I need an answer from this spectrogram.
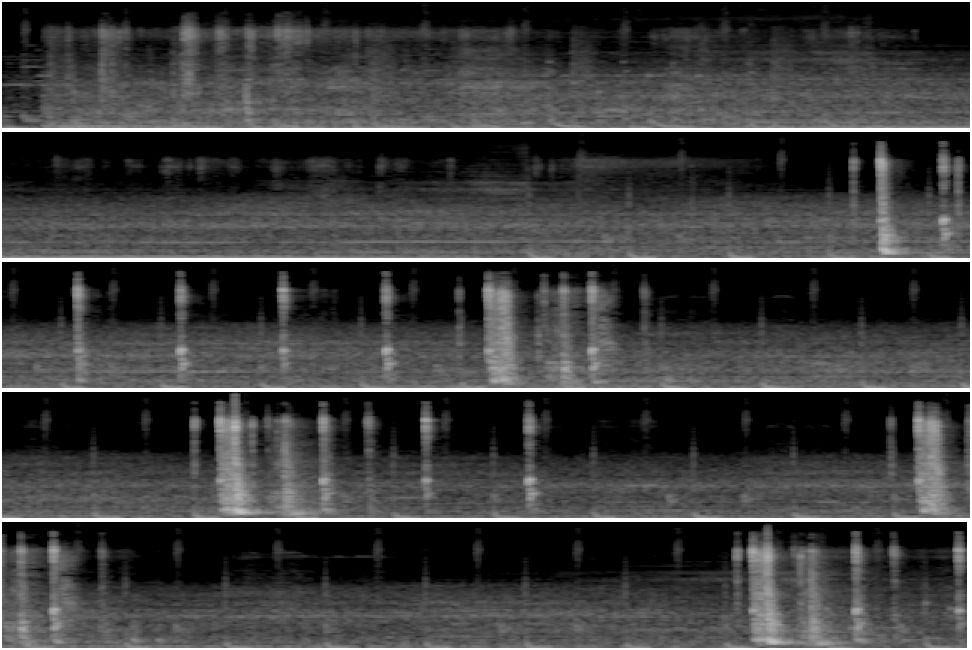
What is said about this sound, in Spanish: la cerradura se abre y se cierra, y además en el movimiento correcto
